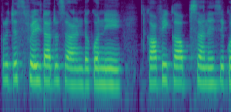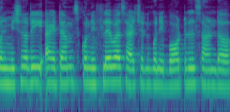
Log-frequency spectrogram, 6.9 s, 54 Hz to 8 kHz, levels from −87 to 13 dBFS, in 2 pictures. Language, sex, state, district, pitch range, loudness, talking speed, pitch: Telugu, female, Andhra Pradesh, Annamaya, 185-205 Hz, -16 LUFS, 155 wpm, 195 Hz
